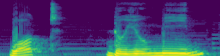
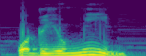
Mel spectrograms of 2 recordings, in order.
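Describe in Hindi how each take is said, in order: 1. हर शब्द अलग-अलग और साफ़ बोला जाता है। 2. सारे शब्द जुड़कर एक वाक्यांश की तरह बोले जाते हैं।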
